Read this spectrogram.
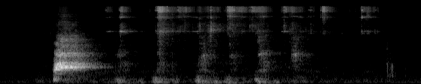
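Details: Five-week-old toy poodle puppies, part of a litter of seven filmed eating, playing and sleeping; one short, sharp high yelp opens, followed by soft scuffling, clicking and faint rustling movement sounds.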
